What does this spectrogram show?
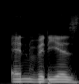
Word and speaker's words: Nvidia: Um, people love to mispronounce uh Nvidia's name. A lot of people insert an A after the N for some reason.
